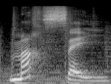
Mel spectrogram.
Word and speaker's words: Marseille: pronunciando bem o l agora em Marseille o l desaparece e a gente acaba fazendo um I Comprido sempre em francês que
